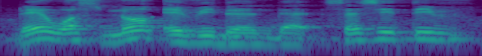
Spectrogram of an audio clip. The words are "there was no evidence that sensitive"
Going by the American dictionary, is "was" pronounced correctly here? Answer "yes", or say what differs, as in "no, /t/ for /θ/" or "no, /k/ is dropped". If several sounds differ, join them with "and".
no, /s/ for /z/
